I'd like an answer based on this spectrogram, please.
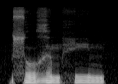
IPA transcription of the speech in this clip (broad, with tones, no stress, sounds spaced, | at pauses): s o˨˩˨ ɣ ə˨˩ m h i˨˩ m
